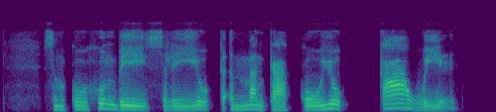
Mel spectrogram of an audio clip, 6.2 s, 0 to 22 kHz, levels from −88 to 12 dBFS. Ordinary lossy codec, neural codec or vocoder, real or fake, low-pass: Opus, 24 kbps; codec, 16 kHz, 8 kbps, FunCodec, trained on Chinese and English, 25 frames a second; fake; 7.2 kHz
